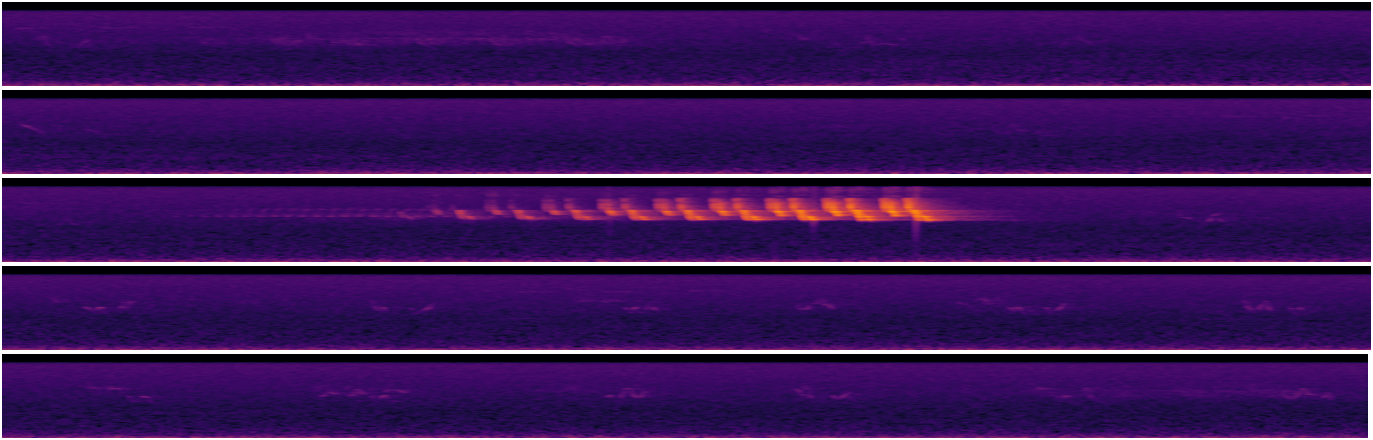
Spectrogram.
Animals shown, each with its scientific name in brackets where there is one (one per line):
Ovenbird (Seiurus aurocapilla)
Red-eyed Vireo (Vireo olivaceus)
Pine Warbler (Setophaga pinus)
Blackburnian Warbler (Setophaga fusca)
